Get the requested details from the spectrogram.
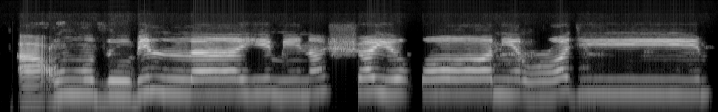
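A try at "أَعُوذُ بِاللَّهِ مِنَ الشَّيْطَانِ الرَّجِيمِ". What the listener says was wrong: Himinas, tidak himinas. Mimnya tidak bertasdid, tasdidnya di shin.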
